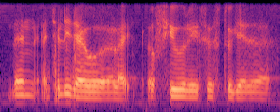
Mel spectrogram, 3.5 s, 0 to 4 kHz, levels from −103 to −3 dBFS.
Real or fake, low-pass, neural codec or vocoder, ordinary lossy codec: real; 3.6 kHz; none; none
